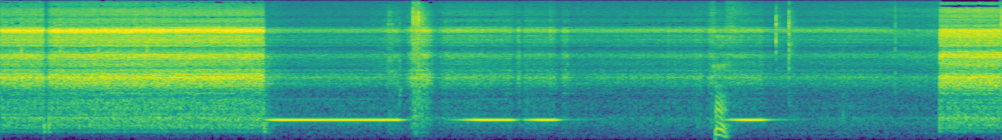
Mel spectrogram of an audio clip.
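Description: Emergency alert radio's speaker hissing with FM static. The static cuts out after about three seconds, and a steady mid-pitched beep tone comes through, first held for about a second, then in shorter pieces, with a couple of clicks and a brief falling swoop. The static hiss comes back near the end.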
